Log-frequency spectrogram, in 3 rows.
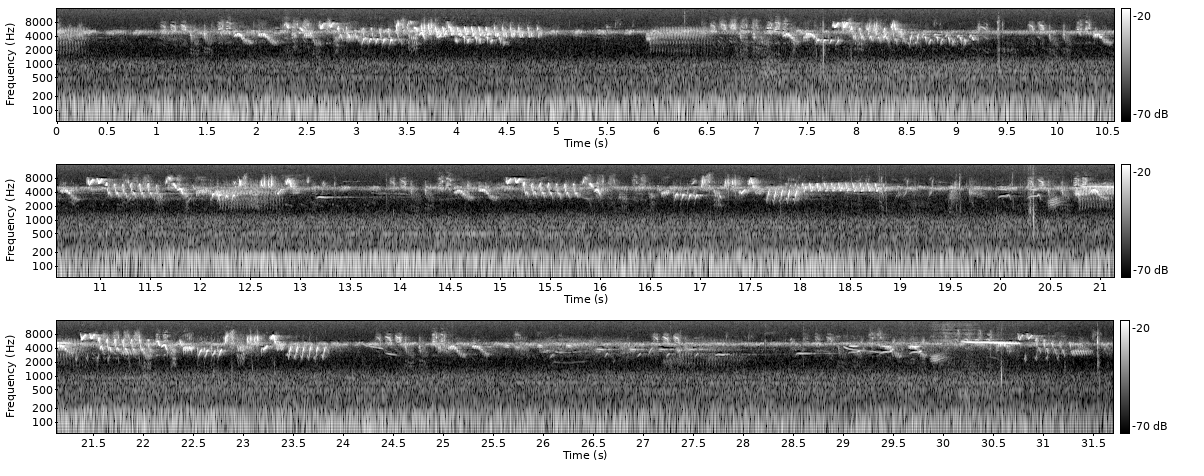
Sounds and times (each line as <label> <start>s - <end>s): Birdsong 0.0s - 31.7s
